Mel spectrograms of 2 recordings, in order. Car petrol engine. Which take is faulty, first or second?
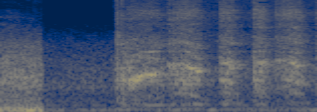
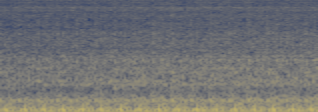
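first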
